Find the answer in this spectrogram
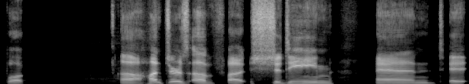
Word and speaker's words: Sheydim: I don't know if it's backwards, but um and then in in uh for I guess with Muslim, the pronunciation is shadim.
